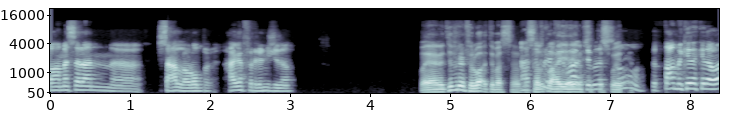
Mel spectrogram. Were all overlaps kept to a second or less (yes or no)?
no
